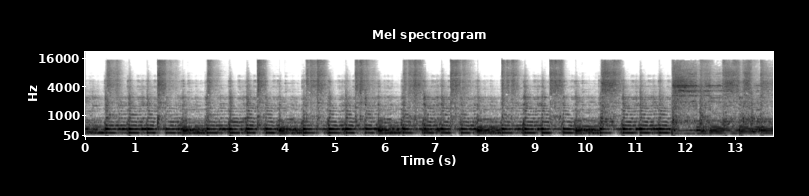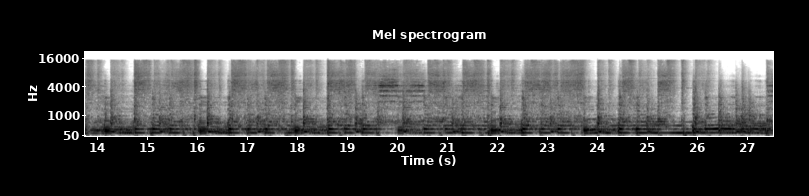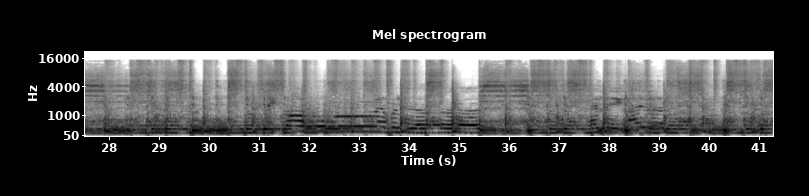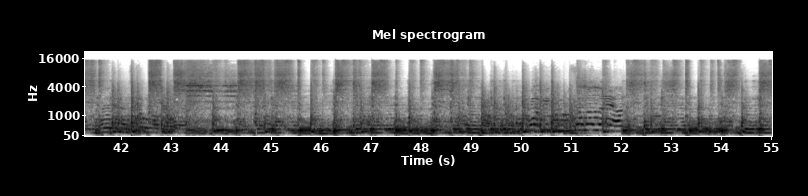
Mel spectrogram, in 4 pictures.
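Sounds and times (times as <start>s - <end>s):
drum kit: 0.0s - 55.0s
guitar riff: 0.0s - 55.0s.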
